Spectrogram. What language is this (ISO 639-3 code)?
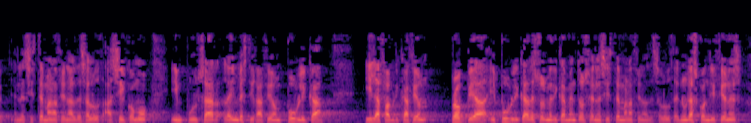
spa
